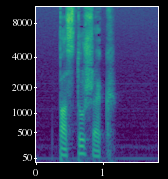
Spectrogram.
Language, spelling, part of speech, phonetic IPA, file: Polish, pastuszek, noun, [paˈstuʃɛk], Pl-pastuszek.ogg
